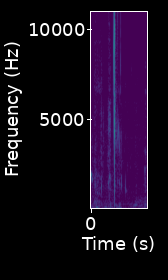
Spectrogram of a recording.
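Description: A person bites into a pear, one sharp crisp crunch followed by a few soft chewing sounds, close and brief.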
